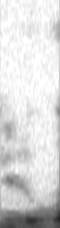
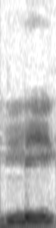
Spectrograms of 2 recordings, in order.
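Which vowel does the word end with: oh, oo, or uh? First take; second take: oo; uh. First: The word ends with an 'oo' vowel. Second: The word ends with an 'uh' vowel. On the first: "कभी लू आता है" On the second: "कभी ले कहते हैं लोग"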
